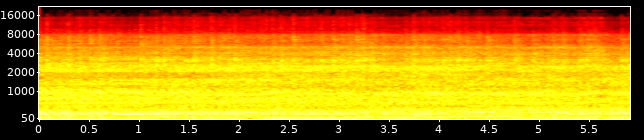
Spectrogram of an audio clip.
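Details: Husqvarna 268 two-stroke chainsaw, which stalled once warm and would not restart, cutting after air intake check: holds a steady high buzz through the cut without sagging or cutting out. Normal running under load.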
